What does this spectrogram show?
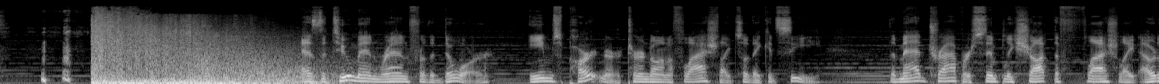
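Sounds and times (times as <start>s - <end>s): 
dynamite explosion: 0.9s - 3.8s
speech: 3.0s - 11.5s.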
